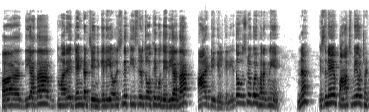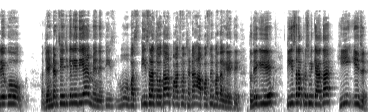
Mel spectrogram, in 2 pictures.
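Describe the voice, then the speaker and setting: Male teacher from Rajasthan, high voice, step-by-step answer walkthrough, slow word drills. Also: bright, forceful tone. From Rajasthan, India. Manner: explains step by step, repeats "dekhiye", drills pronunciation slowly.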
